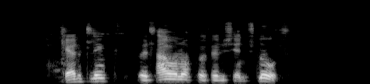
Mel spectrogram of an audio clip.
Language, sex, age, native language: Icelandic, male, 40-49, Icelandic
